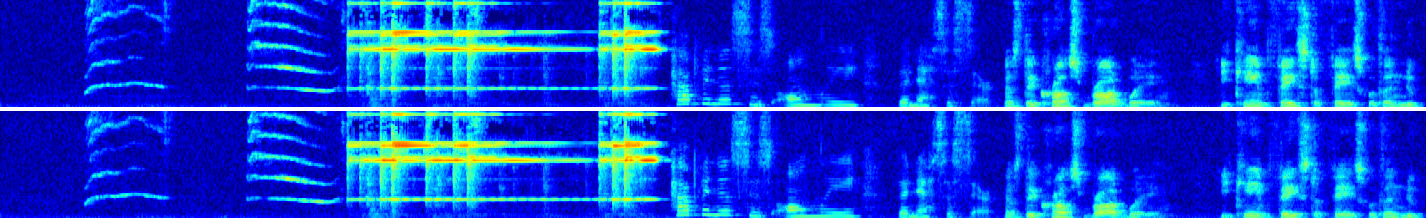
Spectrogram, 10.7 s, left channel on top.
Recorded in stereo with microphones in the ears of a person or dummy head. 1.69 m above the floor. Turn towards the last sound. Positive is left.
turn(degrees=55)  # may be behind; listen again after turning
